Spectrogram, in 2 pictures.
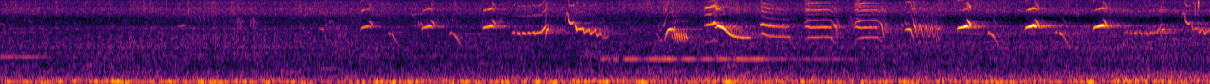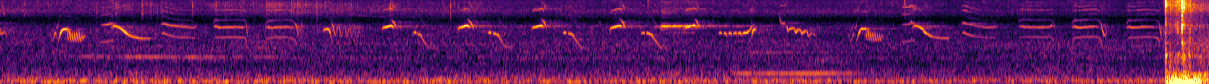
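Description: Birds chirping, a quick run of many short, sharp chirps over a low background rumble. A loud thump near the end.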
